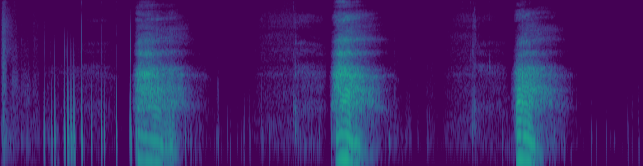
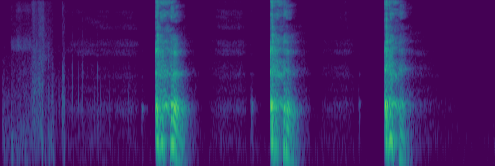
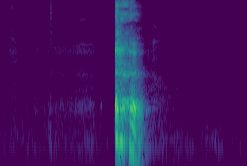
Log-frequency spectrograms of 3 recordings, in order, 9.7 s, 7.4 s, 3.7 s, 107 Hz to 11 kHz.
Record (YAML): exhalation_length: 9.7 s
exhalation_amplitude: 1137
exhalation_signal_mean_std_ratio: 0.35
three_cough_length: 7.4 s
three_cough_amplitude: 4412
three_cough_signal_mean_std_ratio: 0.26
cough_length: 3.7 s
cough_amplitude: 4521
cough_signal_mean_std_ratio: 0.23
survey_phase: beta (2021-08-13 to 2022-03-07)
age: 45-64
gender: Male
wearing_mask: 'No'
symptom_none: true
smoker_status: Ex-smoker
respiratory_condition_asthma: false
respiratory_condition_other: false
recruitment_source: REACT
submission_delay: 2 days
covid_test_result: Negative
covid_test_method: RT-qPCR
